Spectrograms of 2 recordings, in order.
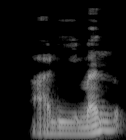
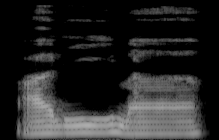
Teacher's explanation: Donc effectivement, si on s'arrête sur le mot aliman, on prononcera le alif. Quand on remplace bien at-tanwin à l'arrêt par un alif qui est prononcé de deux temps. Donc au lieu de dire aliman, on dira alima.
